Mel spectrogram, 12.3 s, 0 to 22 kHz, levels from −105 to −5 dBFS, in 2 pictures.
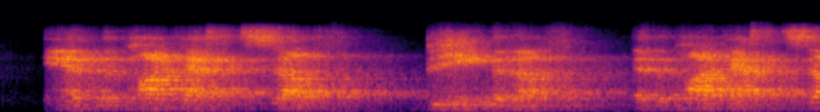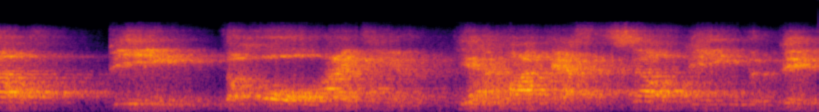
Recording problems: room echo; strong; dies away in 1.8 s
off-mic speech; far
thin; very; fading below 800 Hz
garbled, watery; slightly

